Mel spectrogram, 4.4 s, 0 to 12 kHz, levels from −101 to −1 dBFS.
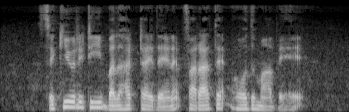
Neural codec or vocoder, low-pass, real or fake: none; 9.9 kHz; real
